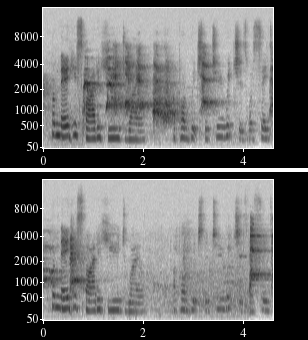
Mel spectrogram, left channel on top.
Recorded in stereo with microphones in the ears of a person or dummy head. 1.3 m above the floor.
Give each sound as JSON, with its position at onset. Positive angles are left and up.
{"t": 0.2, "sound": "a woman speaking", "side_deg": 5, "distance_m": 0.7}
